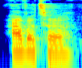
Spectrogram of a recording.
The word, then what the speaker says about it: Avata: I am hoping that DJI will eventually come with the DJI Avata, because that's how you say it, based on all the paperwork and the original thing.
